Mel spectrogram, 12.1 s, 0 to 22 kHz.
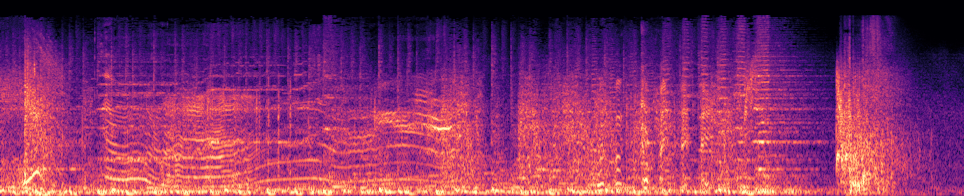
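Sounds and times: background music: 0.0s - 10.7s.

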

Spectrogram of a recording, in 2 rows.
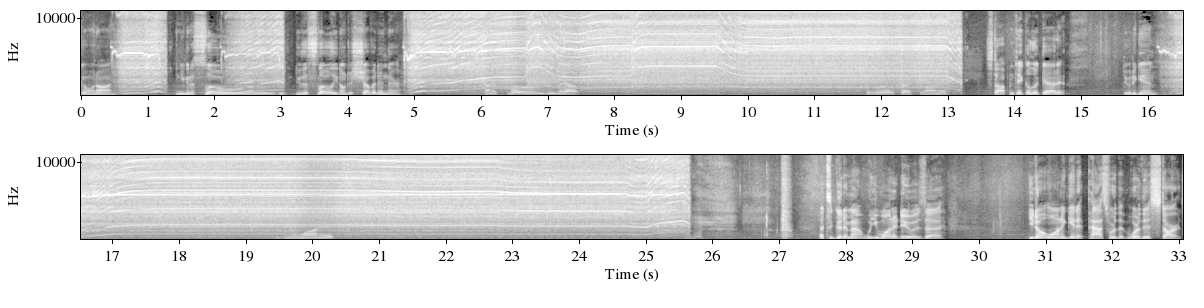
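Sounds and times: power drill drilling plastic: 0.5s - 1.4s, 2.1s - 3.1s, 4.8s - 13.3s, 16.2s - 25.7s.

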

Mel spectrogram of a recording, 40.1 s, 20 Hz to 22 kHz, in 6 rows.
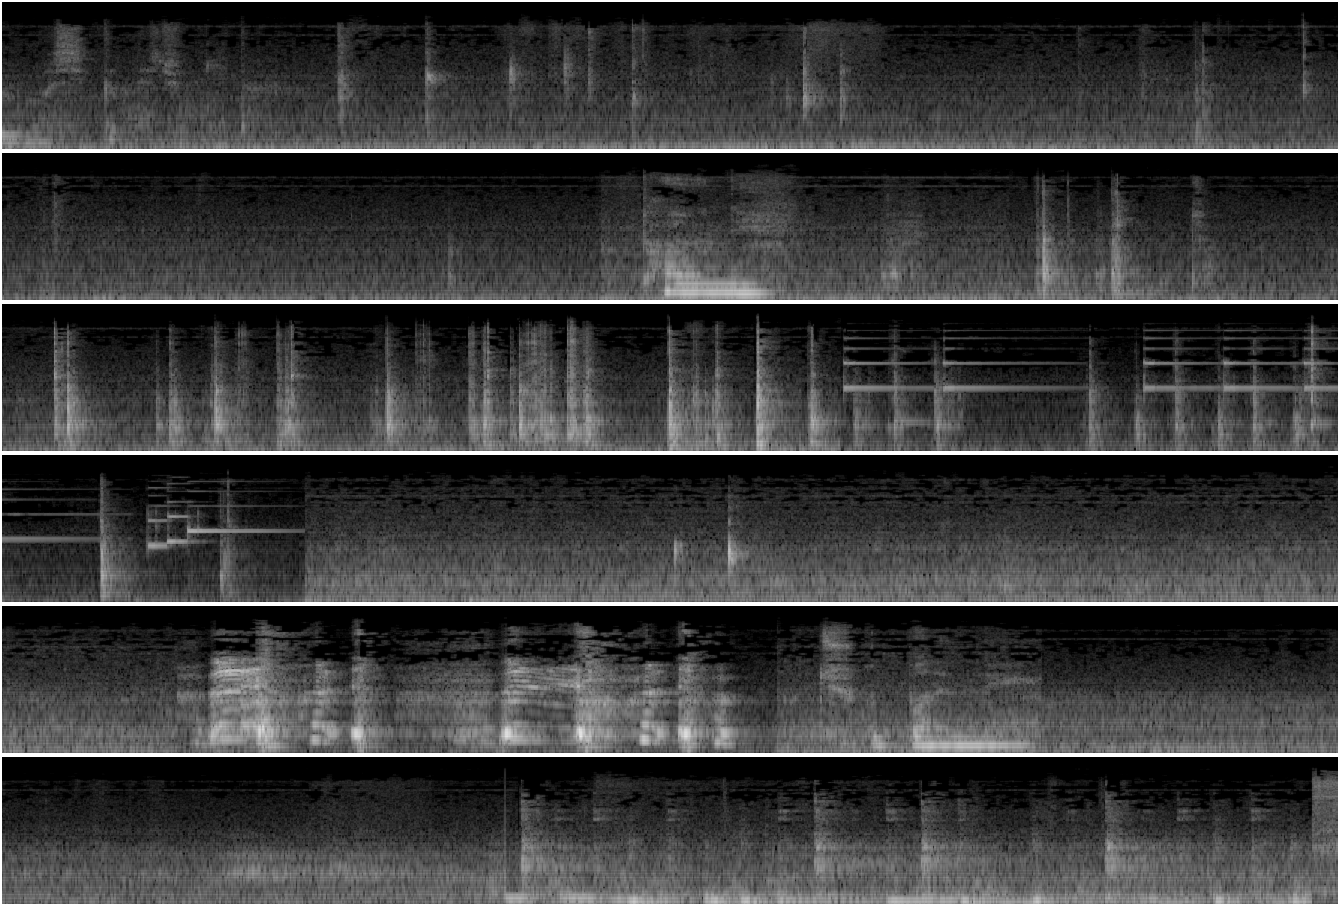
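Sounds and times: washing machine humming: 16.4s - 34.8s.

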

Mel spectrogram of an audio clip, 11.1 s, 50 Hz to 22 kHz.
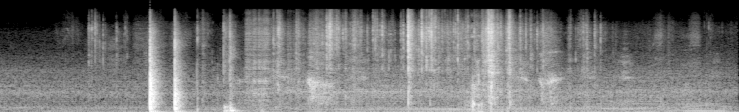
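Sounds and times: knocks and thump: 2.3s - 3.9s
foil pack crinkling: 3.4s - 9.2s.

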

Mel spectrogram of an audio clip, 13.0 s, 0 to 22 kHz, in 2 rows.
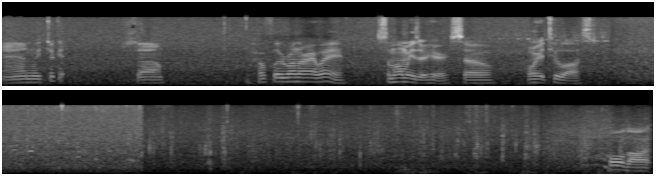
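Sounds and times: steady hiss: 0.0s - 13.0s.

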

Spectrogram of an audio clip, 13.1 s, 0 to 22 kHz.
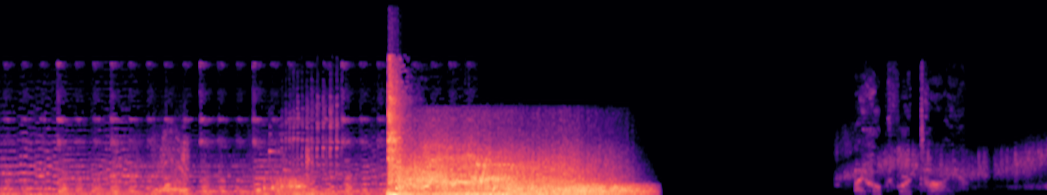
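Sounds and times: dramatic soundtrack music: 0.0s - 7.8s
rumbling explosion: 4.8s - 8.2s.

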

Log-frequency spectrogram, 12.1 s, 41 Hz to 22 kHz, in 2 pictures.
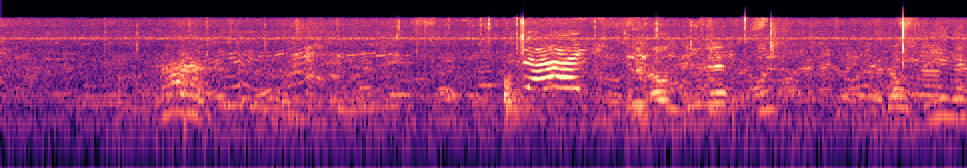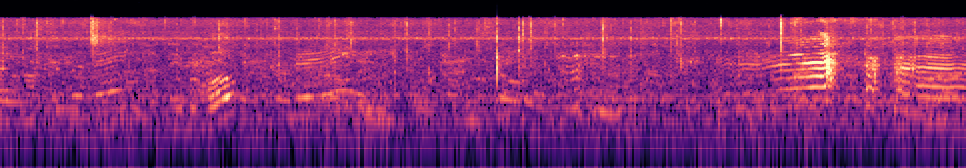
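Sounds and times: low crowd chatter: 0.0s - 12.0s.

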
